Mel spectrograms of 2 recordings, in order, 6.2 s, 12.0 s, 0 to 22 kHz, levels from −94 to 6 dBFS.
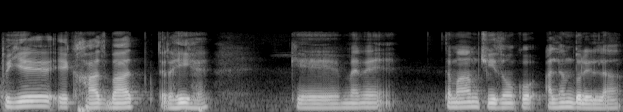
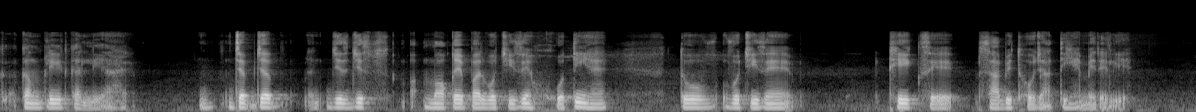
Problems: none marked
